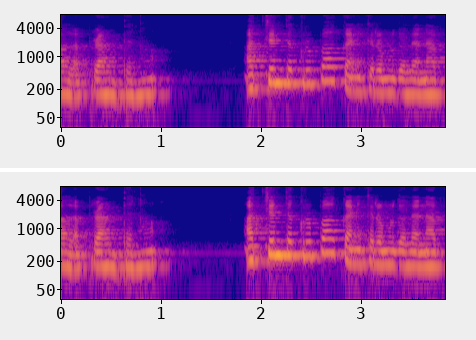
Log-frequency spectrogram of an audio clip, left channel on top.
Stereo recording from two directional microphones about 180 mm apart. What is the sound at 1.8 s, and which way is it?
A woman's voice, 30° right (ahead or behind).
